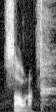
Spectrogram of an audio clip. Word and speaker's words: sauna: And on that point, and it's pronounced Sauna, by the way, for everybody watching, not Sona, Sauna.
